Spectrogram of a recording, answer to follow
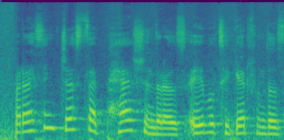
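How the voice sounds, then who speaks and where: A woman with a Spanish accent, fairly high pitch, lively intonation and a fairly quick pace over noticeable background noise. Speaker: education professor and researcher. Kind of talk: lecture.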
